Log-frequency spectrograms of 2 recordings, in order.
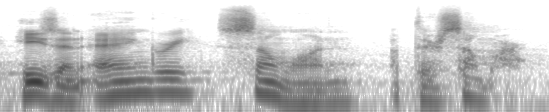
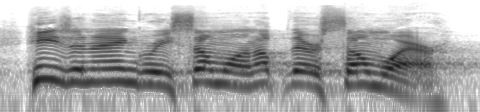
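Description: First: Soft, subdued repeat of a quote; hushed and measured, for reflection; sober restatement. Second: Loud, high retort, imitating an angry woman; retold snap of anger, pitched way up; quick angry outburst. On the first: Retold or imitated. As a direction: let it sink in quietly. Preacher soberly restates her words. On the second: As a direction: fire it back instantly, at full voice. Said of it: "she goes like this. It was so quick".

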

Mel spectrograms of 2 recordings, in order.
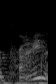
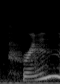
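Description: First: "Prynne" said as pryne, long I. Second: "Prynne" said as prin, short I. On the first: Host unsure of a character's surname, trying a long I. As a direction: say "Prynne" to rhyme with shine. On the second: Host unsure of a character's surname, trying a short I. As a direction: say "Prynne" to rhyme with grin, pitched up. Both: Shown as a demonstration. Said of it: "I don't know how to pronounce that".

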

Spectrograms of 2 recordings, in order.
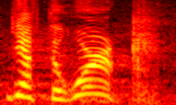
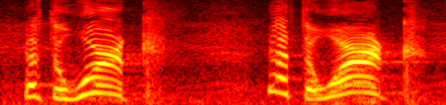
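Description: First: Said in the usual way. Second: High, loud You have to work; preaching shout. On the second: Acted. Preacher repeating the point.

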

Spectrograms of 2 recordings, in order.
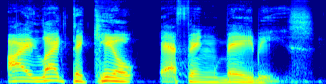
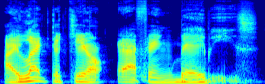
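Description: First: Devilish growl. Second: Low, slow, menacing growl; scary devil voice. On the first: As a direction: growl it out like Satan himself. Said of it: "it sounded like Satan was saying it". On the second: Co-host hears him imitate the man and finds it scary, low devilish growl. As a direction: say it like the devil from The Omen. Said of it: "you actually sound very scary right now". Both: Retold or imitated.

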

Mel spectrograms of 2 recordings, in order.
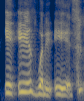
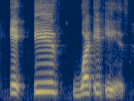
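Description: First: Said in the usual way. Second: "It is what it is" slowed, word by word; emphatic slow repeat. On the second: Real, not acted. Giving listeners advice, "It is what it is" slow and emphatic. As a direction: space out "It is what it is" deliberately.

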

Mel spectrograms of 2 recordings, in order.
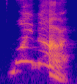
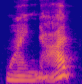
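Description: First: Very high-pitched, falling appeal; high, insistent question. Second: Lower-pitched question, turning up at the end; low, pondering echo. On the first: Bella urges Zelda to speak up, high and insistent. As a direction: push the question right up high. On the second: Zelda ponders Bella's idea, echoing it low. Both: A narrator's reading.

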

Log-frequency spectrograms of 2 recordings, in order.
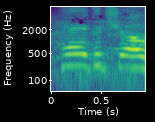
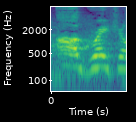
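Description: First: Perfunctory, higher and louder "Hey, good show"; quick polite brush-off. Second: Higher, louder, delighted "Oh, great show"; mean it like a proud parent; genuine praise. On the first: Parent giving a brief brush-off after a bad show. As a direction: toss it off like a parent who didn't like it. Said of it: "it would be like". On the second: Parent lingering happily after a good show. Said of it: "they'd be like". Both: Retold or imitated.

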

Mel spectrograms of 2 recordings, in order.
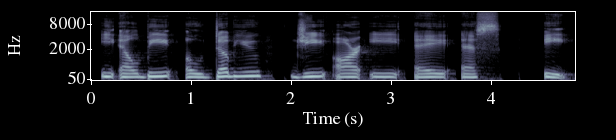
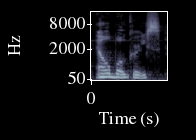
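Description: First: Each letter spoken slowly; spelling it out. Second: Said in the usual way. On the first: Shown as a demonstration.

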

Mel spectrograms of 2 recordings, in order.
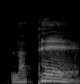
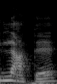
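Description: First: "latte" said slowly with the stress on the final E; slow "latte" with the last syllable TE stressed; "latte" the French-style way, leaning on the E. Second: "latte" said the Polish way, stress on the first syllable; "latte" as Poles say it, stress on LA; wrong stress on latte. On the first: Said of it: "latte ma E jako akcent". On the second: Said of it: "to jest błąd". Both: Shown as a demonstration.

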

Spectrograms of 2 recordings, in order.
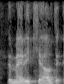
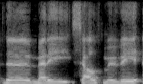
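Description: First: The Medi Celt, Celt said kelt with a hard k; corrected title. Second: The Medi South movie, saying South with an s-sound; mispronounced title. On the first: Host correcting the film title after the boxer's fix. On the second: Host saying the film title wrong to the boxer. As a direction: say South instead of Celt. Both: Real, not acted. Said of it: "It's Celt".

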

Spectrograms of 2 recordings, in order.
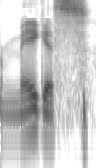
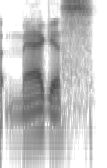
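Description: First: Magus with a long A, as in "may"; first syllable of Magus rhymes with "vague"; long-a pronunciation. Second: Magus with a short A, as in "mag"; first syllable of Magus rhymes with "bag"; short-a pronunciation. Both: Shown as a demonstration. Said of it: "not sure how to pronounce it".

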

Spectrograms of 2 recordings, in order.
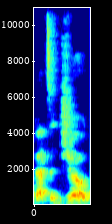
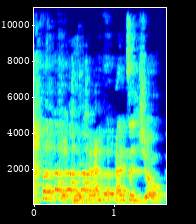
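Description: First: Said in the usual way. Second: Slow, laughing, higher and louder. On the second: Real, not acted. Telling the interviewer her joke, laughing.

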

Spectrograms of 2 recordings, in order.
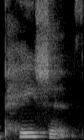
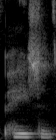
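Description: First: Whispered. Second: Said in the usual way. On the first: Shown as a demonstration.

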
